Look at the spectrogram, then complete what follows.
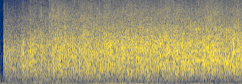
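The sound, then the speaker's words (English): Steady, dense clapping from a large crowd with a faint cheering roar after a soccer goal, loud and sustained for the full two seconds, with no talking over it. “We're definitely not watching the Cincinnati and SKC game, and SKC definitely did not just score. Yeah, and we're definitely not cheering.”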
